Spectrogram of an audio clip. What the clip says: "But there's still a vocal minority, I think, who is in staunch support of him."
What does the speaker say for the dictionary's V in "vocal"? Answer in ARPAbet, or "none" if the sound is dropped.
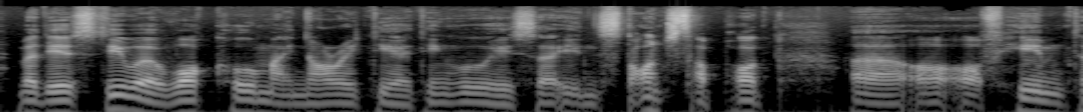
W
